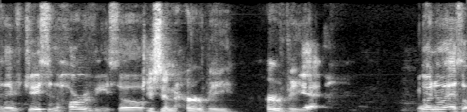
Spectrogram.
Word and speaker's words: Hervey: Jason Hervey, yeah, it's H-E-R, Hervey, yeah, Jason Hervey.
